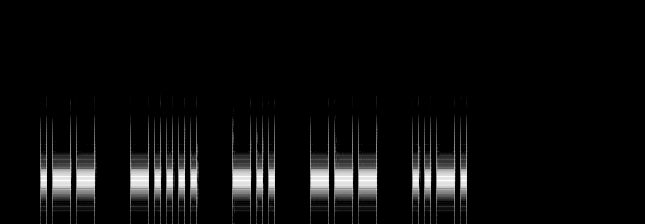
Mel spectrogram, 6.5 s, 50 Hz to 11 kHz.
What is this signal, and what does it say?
Morse code, heard as a keyed tone, about 20 wpm, spaced as for 14 wpm, 700 Hz. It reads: W6DOF
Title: 154 Lesson 25g - Letter p - Call Signs 20wpm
